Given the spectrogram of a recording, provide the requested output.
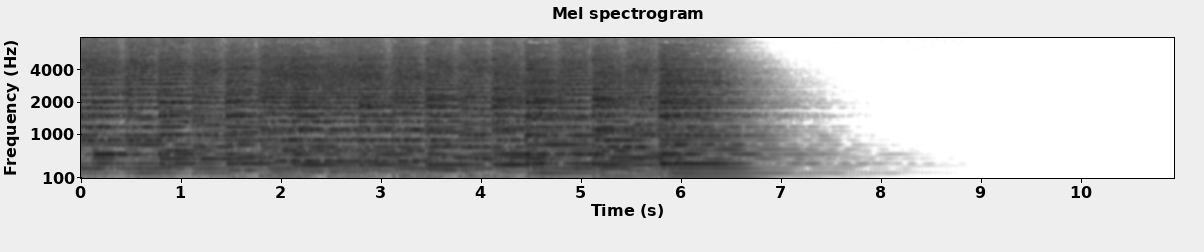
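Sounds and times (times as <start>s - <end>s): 
piano backing track: 0.0s - 7.4s
violin: 0.0s - 7.4s.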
